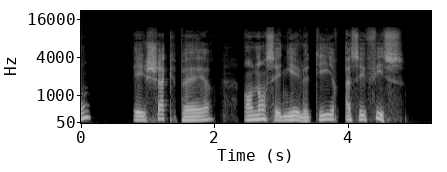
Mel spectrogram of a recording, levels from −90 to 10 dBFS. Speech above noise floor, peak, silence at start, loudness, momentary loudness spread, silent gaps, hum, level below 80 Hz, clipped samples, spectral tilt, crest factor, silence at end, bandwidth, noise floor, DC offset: 65 dB; -8 dBFS; 0 s; -24 LUFS; 8 LU; none; none; -62 dBFS; under 0.1%; -5.5 dB/octave; 16 dB; 0.45 s; 12 kHz; -88 dBFS; under 0.1%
